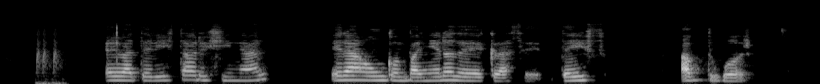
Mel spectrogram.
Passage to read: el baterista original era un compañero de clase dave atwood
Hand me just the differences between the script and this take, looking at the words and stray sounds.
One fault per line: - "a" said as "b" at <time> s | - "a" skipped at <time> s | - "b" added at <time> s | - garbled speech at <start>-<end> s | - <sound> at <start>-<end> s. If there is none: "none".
- whoosh at 0.3-0.7 s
